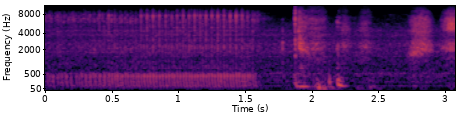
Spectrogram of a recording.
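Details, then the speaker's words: French Bulldog passed out asleep after riding along: one long, low, rumbling snore, then snorting breath sounds; loud dog snoring, joked to need a CPAP. "Boy is passed out. Gone. Passed out. Snoring. Dang, man, you might need a CPAP or something."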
